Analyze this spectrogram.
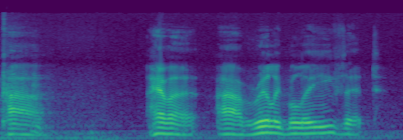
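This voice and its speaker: This man's voice is somewhat breathy, with fairly even intonation, in an audible room echo. He speaks with a Southern US accent. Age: 70s. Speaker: pastor. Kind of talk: public comment at town council meeting. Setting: town council meeting chamber. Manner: halting.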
